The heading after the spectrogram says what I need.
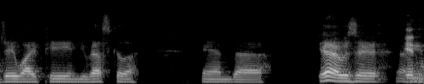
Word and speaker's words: Jyväskylä: it's called JYP and Jyväskylä, and yeah, it was In what town? Jyväskylä. Jyväskylä? Starts with a J though. Right, but the J is silent, like jogging.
